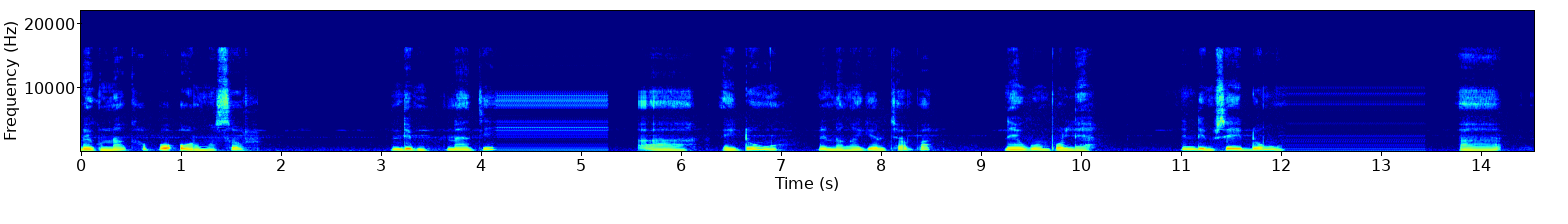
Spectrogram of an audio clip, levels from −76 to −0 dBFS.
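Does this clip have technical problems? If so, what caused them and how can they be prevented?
Yes. A system hang loop occurs from 4.18 to 5.27 s and from 12.07 to 13.44 s. The system froze while the hardware replayed one 23.22 ms chunk, which fits a 1024-sample buffer. This produces a steady 43.1 Hz buzz and replaces about one and 1.5 seconds of speech. A watchdog that mutes output when the audio thread stalls would prevent it.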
